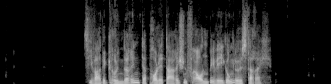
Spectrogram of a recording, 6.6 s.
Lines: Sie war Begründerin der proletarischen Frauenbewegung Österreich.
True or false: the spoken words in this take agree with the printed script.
true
